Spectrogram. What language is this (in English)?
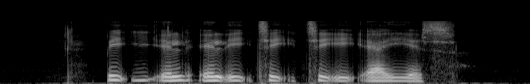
Danish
